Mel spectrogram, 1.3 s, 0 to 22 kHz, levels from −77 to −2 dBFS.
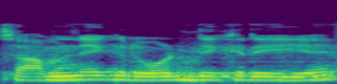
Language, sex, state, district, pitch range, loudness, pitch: Hindi, male, Bihar, Darbhanga, 135-140 Hz, -12 LUFS, 140 Hz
